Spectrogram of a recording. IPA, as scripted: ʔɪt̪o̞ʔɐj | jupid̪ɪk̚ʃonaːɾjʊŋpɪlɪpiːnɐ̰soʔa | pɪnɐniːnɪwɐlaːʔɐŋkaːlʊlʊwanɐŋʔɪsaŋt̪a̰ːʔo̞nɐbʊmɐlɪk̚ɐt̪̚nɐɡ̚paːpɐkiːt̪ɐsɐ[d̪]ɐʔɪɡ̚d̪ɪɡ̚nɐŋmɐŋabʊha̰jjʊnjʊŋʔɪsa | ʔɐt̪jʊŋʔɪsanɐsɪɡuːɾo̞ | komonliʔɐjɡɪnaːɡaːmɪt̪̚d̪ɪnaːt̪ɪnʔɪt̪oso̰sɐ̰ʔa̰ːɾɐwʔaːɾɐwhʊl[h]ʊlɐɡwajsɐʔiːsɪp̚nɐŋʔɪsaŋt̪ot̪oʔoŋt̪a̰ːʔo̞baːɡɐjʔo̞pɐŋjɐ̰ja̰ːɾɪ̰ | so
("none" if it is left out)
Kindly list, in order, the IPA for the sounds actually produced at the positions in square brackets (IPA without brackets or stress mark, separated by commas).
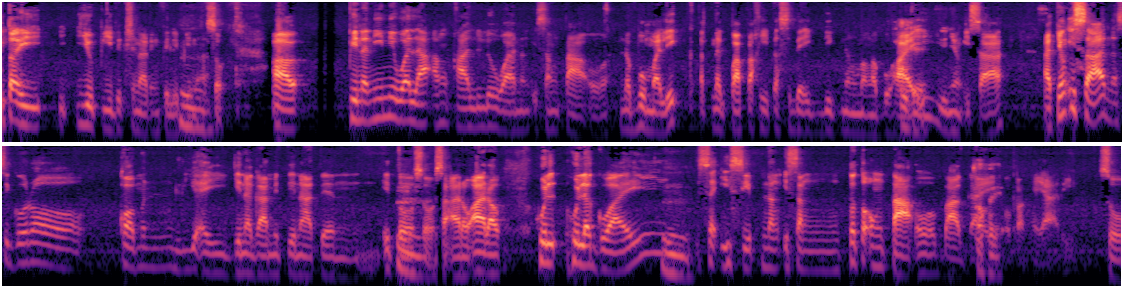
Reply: d̪, h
